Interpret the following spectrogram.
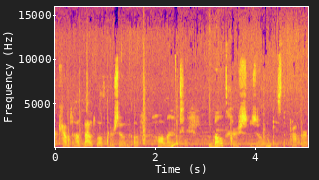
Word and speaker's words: Waldgerszoon: Waldgerszoon is the proper pronunciation of this.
